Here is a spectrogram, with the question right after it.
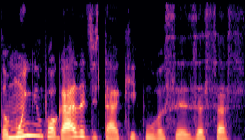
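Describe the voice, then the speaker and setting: With a São Paulo accent, a woman talks at a fairly quick pace in a medium pitch, her intonation lively. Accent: São Paulo (paulista). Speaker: researcher, co-director of a digital rights institute. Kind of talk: podcast interview.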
